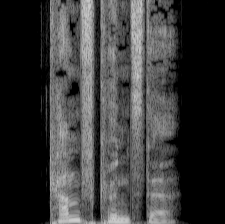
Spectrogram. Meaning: nominative/accusative/genitive plural of Kampfkunst
- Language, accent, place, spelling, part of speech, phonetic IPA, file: German, Germany, Berlin, Kampfkünste, noun, [ˈkamp͡fˌkʏnstə], De-Kampfkünste.ogg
